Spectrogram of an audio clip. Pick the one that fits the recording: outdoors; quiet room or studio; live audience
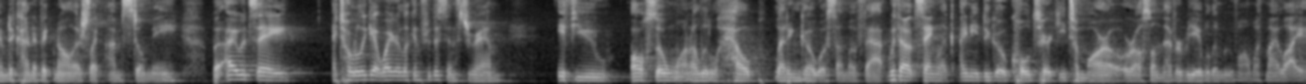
live audience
